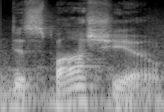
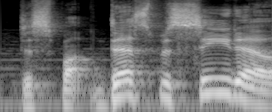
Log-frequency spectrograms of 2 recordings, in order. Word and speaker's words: Despacito: They said to play Dispacio. Dispacio. Despacio. Something like that. That's that meme song. Wait, what? How is it pronounced? Despacito.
